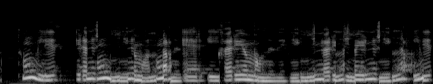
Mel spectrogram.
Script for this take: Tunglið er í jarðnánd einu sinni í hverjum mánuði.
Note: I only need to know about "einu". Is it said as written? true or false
false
